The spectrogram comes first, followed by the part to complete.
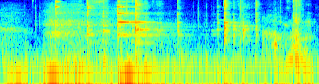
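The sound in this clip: A hot dinner plate is set down on a table: a few light clinks and clatters of crockery and cutlery, fairly faint, with small knocks scattered across the moment.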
